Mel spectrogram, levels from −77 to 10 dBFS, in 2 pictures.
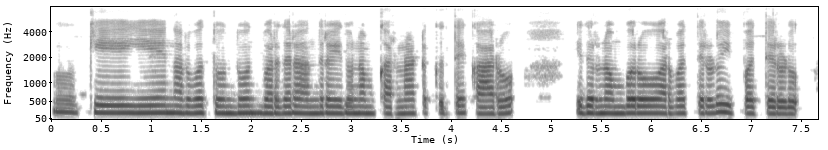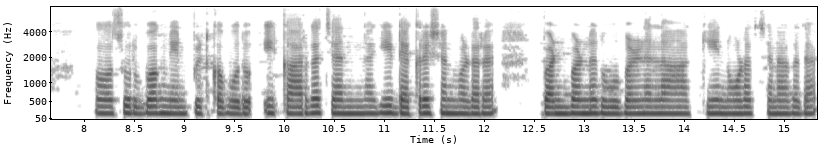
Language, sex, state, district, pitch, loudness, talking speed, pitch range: Kannada, female, Karnataka, Chamarajanagar, 180 Hz, -19 LUFS, 110 wpm, 175-185 Hz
